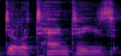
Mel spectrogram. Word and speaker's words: dilettante: American pronunciation. Dilettante. The American is dilettante. Oh, so that's why I said it that way. I must have just heard British that on American media.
